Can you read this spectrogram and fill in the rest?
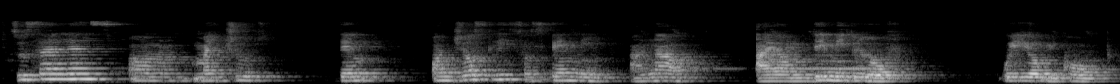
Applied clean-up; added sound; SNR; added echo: none; none; none; reverberation time 0.8 s.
